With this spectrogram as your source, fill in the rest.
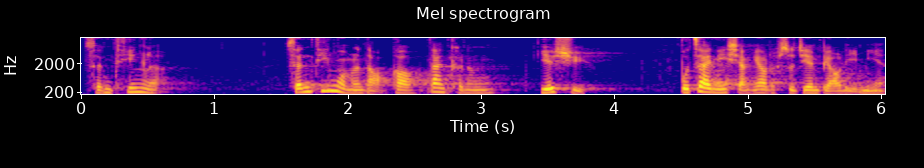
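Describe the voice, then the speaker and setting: A woman with a fairly low pitch speaks with lively intonation and long, frequent pauses. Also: moderate pace. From Taiwan, Changhua countryside. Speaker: missionary. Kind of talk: sermon.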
